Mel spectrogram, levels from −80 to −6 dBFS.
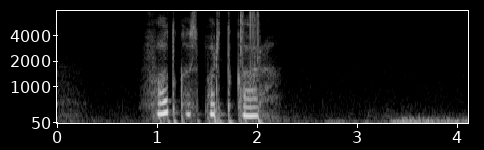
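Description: A short speech recording with a burst of cable scratch noise from 1.83 to 2.02 s, roughly a fifth of a second of dense, ragged crackle laid over the speech at about 10 dB below it. The uneven, gritty texture points to a worn cable, connector or control being moved, its contact resistance jumping rapidly and modulating the signal path.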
